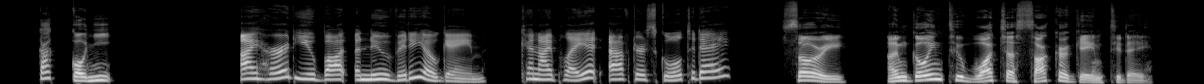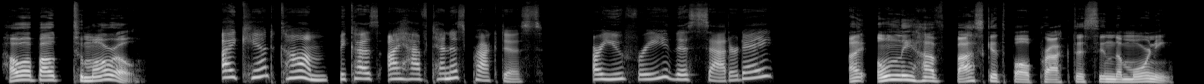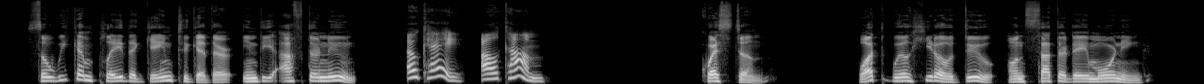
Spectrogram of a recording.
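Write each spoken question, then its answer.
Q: What will Hiro do on Saturday morning?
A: Basketball practice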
